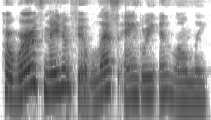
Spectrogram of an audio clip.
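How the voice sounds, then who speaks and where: A woman reading a children's story aloud as a storyteller, in an expressive manner that draws young listeners in. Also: medium pitch, measured pace, gravelly.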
